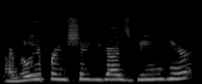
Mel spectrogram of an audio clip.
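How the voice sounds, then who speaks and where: A man with a hoarse, fading voice hosts a casual live-stream Q&A, answering viewer questions in a chatty, rambling way with plenty of ums and uhs. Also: extremely high pitch, brisk, a little mellow, slight background noise, rough recording. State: hoarse, losing his voice.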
